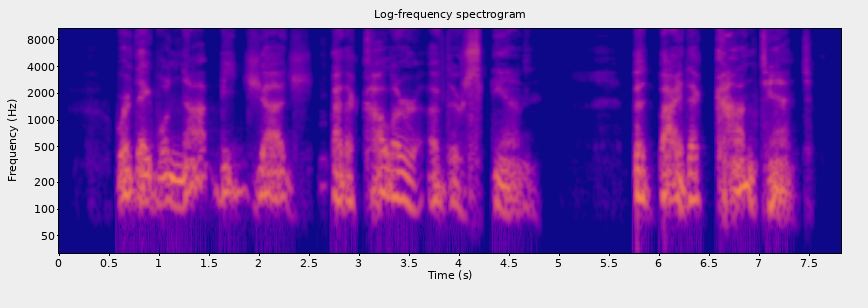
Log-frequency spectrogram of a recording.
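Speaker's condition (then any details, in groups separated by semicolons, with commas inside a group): Partial laryngectomy from throat cancer; throat cancer survivor, half of larynx taken by cancer; voice sounds different from typical voices, strangers ask if sick, still understandable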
